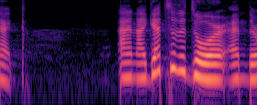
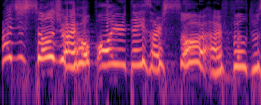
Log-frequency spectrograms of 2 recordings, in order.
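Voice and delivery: much higher and louder, blurting it out; loud high exasperation; 9 semitones higher, 7 dB louder than usual. Retold or imitated. Guest repeating her blunder to grieving friend, loud and high. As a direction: shout it high in disbelief at having to repeat it. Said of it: "And I'm like".

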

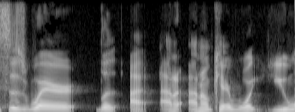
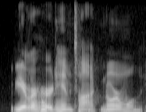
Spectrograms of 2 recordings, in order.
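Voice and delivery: ordinary delivery

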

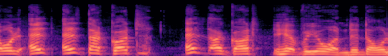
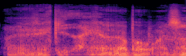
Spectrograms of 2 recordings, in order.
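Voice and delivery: low, quick, soft grumble; fed-up demon; 6 semitones lower, 7 dB quieter, much faster than usual. Acted. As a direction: drop down and grumble it away. Demon fed up after imitated shouting.

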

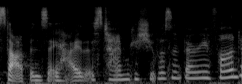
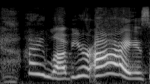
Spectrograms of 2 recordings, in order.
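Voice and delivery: much higher and much louder, slowed gush; excited gush; 9 semitones higher, 11 dB louder, slower than usual. Retold or imitated. Gushing back at a stranger on the dance floor, loud and high. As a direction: squeal the compliment back with delight. She gushes back at club.

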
